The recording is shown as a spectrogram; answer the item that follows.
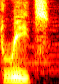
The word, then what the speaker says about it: REITs: Institutional investors, private equity funds, REITs, pronounced REITs, hedge-backed landlords, buy entire communities.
